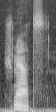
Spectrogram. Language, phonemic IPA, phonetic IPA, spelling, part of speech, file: German, /ʃmɛʁts/, [ʃmɛɐ̯ts], Schmerz, noun, De-Schmerz.ogg
- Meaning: 1. physical pain, ache (practically, as a sensation) 2. physical pain (theoretically, as a bodily mechanism or function) 3. emotional pain, sorrow, heartache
